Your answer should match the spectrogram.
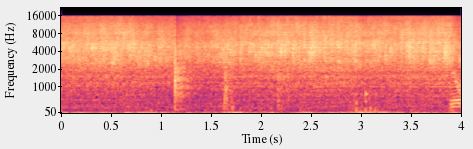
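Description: Water running steadily, with a few light knocks.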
